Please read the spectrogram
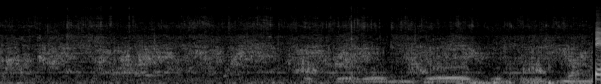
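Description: Desi cow being milked by hand: milk squirting into a steel bucket. A low pitched sound joins in the second half.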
